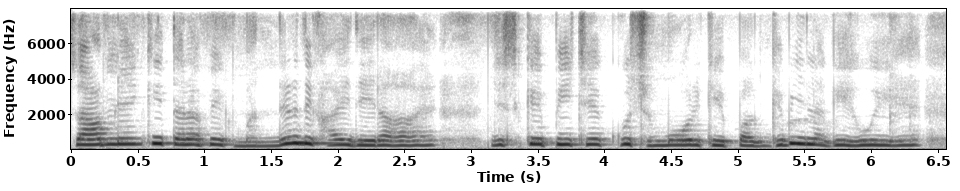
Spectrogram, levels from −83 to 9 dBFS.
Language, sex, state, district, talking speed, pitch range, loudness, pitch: Hindi, male, Uttar Pradesh, Lalitpur, 175 wpm, 260-310 Hz, -16 LUFS, 280 Hz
